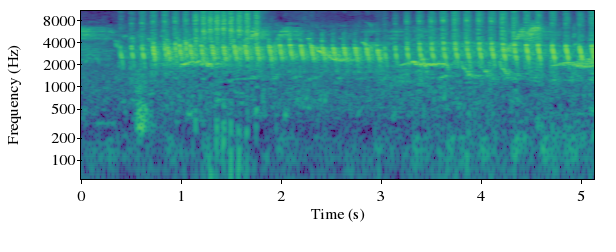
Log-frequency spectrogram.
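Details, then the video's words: Kept olive-winged bulbul, bathing yet still battling a nearby bird, delivers a continuous fast metallic chatter with interleaved short whistled phrases. "SUARA JAHAT KAPAS TEMBAK"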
